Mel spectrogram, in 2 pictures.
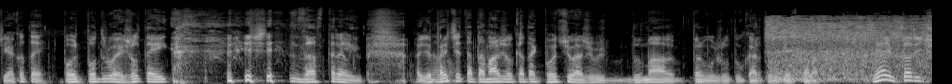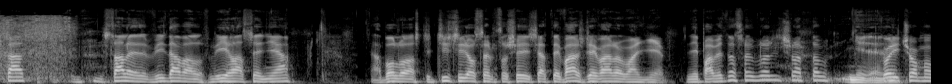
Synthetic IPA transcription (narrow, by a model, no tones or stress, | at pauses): t͡ʃiakɔt̪ɔjɛpɔpɔd̪ɾuɦɛjʒl̩t̪ɛj | ʒɛzast̪ɾɛlimaʒɛpɾɛt͡ʃɔt̪at̪aːmanʒɛlkat̪̬ak̚pɔt͡ʃuːʋaʒɛuʒd̪ɔmaːpr̩ʋuːʒl̩t̪ukaɾt̪ud̪ɔst̪alaɲɛʋɛmkt̪ɔɾiːʃt̪aːt̪st̪aːlɛʋid̪aːʋalʋiɦlaːsɛɲɪa | abɔlɔasicisiːd͡zɔsɛmst̪ɔʃɛzɟɛsɪat̪ɛʋaːʒnɛʋaɾɔʋaɲɪɛɲɛpamɛt̪asakt̪ɔɾiːʃt̪aːt̪ːɔmɲɛɛ̰kɔit͡ʃɔm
